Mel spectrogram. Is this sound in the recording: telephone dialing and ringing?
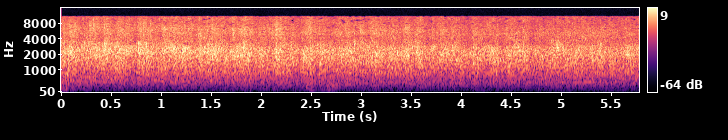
no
